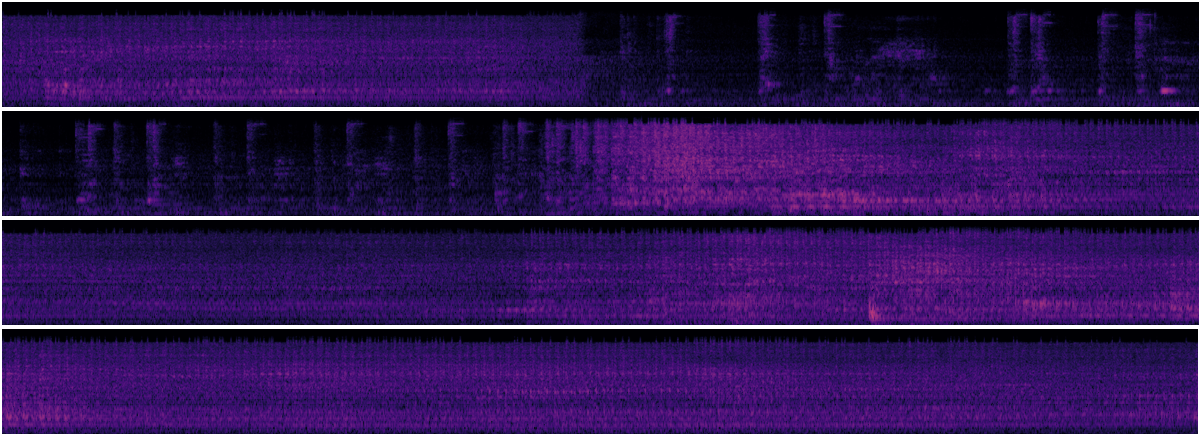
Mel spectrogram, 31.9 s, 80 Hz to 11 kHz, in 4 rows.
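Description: Melco 16-needle commercial embroidery machine stitching out a patch at speed (about 1100 stitches a minute), faint and steady. About four seconds in the sound drops out in choppy gaps for several seconds, then comes back, a little louder for a few seconds.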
